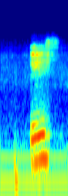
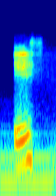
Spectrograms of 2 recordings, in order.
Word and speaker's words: it's: it's, I cannot hear you say the s.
